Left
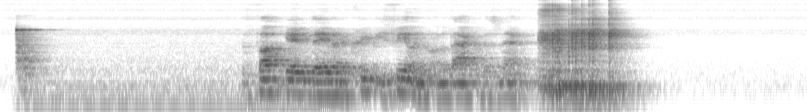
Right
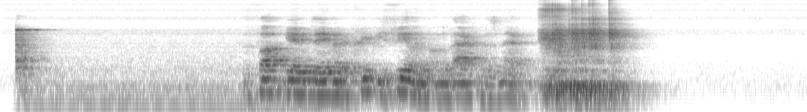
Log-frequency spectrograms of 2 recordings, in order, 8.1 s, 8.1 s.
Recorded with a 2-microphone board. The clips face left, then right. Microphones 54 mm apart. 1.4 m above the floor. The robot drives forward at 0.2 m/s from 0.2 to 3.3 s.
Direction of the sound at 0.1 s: 60° right (ahead or behind).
